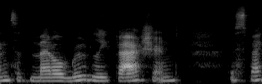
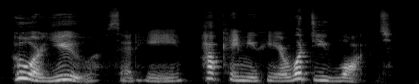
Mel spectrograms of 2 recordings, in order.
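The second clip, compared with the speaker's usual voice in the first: stern, severe, much louder; 7 dB louder than usual. A man at his desk confronts the narrator; stern. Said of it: "confronted me sternly".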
